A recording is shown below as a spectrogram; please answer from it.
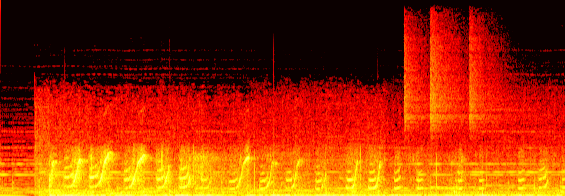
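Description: A rabbit utters a fast series of sharp, high squeals that bend up and down in pitch, roughly four per second. A steady low rumble and faint music sit underneath the calls.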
